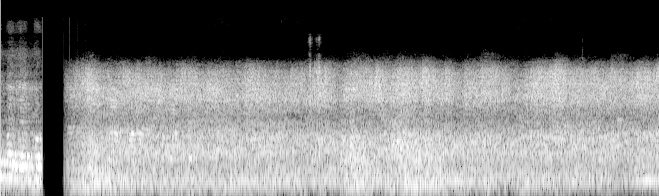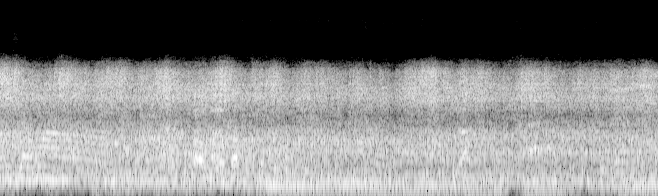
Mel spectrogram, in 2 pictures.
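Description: An audience murmurs and chatters nearby.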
